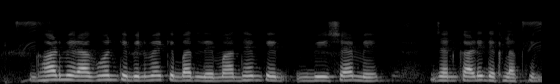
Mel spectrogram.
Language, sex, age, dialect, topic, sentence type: Magahi, female, 18-24, Western, banking, statement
